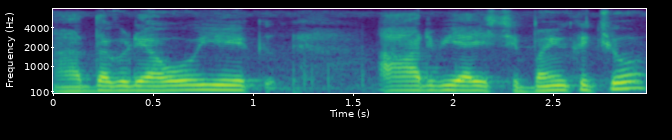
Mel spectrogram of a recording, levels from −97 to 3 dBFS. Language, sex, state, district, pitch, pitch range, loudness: Garhwali, female, Uttarakhand, Tehri Garhwal, 160 Hz, 155-170 Hz, -14 LUFS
